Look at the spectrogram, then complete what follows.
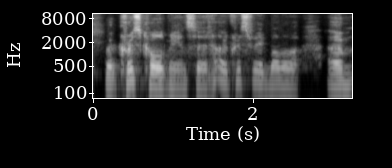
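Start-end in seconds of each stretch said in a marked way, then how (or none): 1.5-3.1 put-on posh English voice. Retelling a phone call from a producer: posh voice of Chris Figg. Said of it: "he's a very posh fellow".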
